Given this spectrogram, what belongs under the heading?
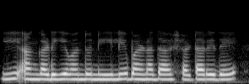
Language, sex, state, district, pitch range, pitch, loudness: Kannada, female, Karnataka, Bidar, 230-245 Hz, 235 Hz, -12 LUFS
